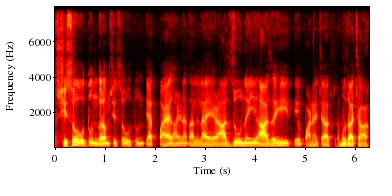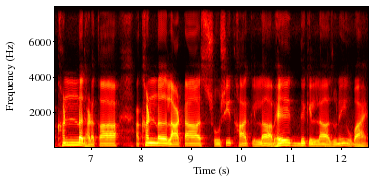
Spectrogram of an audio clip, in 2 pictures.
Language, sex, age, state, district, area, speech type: Marathi, male, 45-60, Maharashtra, Sindhudurg, rural, spontaneous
